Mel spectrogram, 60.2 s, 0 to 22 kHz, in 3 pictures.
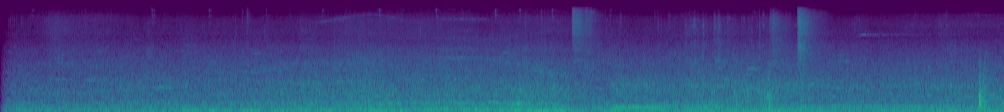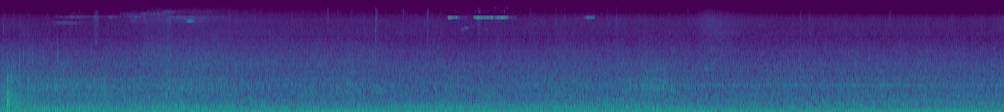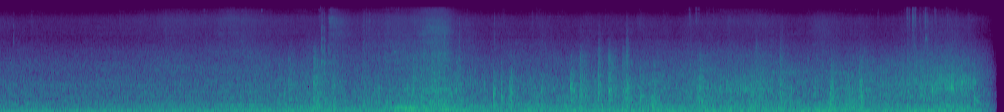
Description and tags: LA Streets 6th and Broadway Morning 3-EDIT
Recorded in Los Angeles, Fall 2019.
Light traffic. Metal plates at intersection. Buses.
Los-Angeles, City, Street, traffic, AudioDramaHub, field-recording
